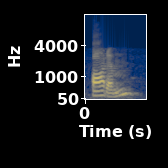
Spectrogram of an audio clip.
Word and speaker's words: autumn: Autumn, the N is silent.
